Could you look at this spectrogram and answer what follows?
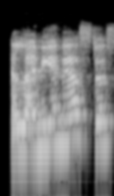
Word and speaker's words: Eleni Anastos: Yes, Did I it's so pronounce good that to right? be here. Eleni Anastos, yes.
